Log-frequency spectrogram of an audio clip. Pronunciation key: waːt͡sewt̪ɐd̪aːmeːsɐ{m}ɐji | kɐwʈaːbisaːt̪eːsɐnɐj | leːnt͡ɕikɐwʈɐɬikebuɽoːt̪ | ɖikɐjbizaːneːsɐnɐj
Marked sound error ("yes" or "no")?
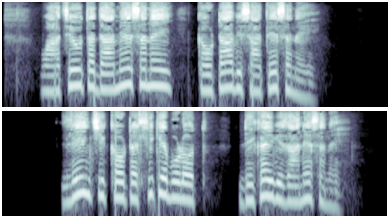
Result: yes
